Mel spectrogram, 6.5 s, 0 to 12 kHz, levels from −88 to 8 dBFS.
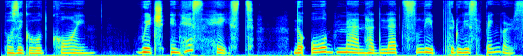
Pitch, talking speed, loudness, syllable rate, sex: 210 Hz, 165 wpm, -20 LUFS, 3.8 syllables/s, female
